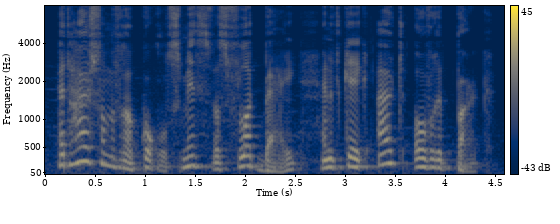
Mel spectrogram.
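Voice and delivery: usual speaking voice

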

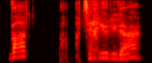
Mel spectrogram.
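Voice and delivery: high, stammered disbelief; startled. Acted. Mother hearing the cats' news, startled. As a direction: blurt it out fast in shock.

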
